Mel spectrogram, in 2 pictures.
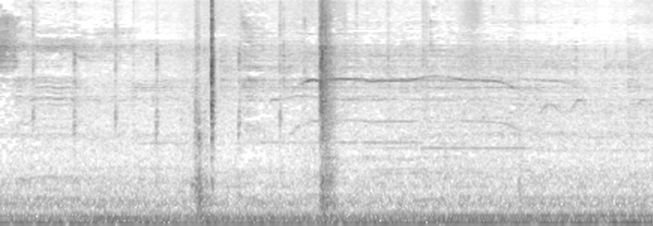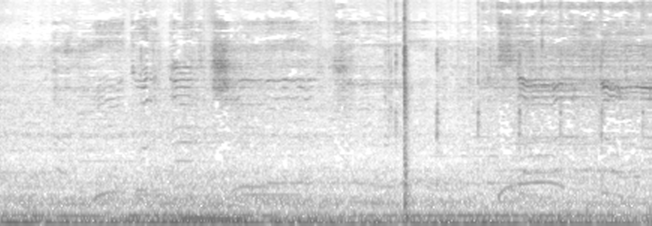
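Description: Steady low rumble of a car's engine and tyres heard from inside the cabin while driving slowly, with a few sharp clicks: two about two and three seconds in, and one near the end.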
